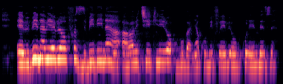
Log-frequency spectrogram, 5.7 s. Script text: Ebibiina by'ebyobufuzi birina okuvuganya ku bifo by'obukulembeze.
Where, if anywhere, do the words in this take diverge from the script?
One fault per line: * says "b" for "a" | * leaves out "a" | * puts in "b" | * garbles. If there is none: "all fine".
* puts in "ababikiikirira"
